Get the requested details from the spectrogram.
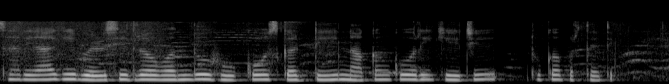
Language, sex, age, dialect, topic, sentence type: Kannada, female, 18-24, Dharwad Kannada, agriculture, statement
